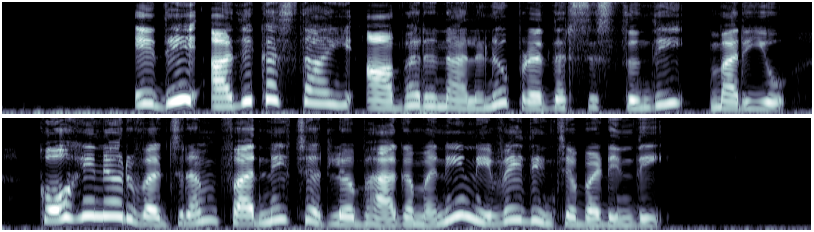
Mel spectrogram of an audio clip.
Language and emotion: Telugu, neutral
